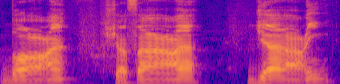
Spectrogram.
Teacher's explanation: mad yang dibaca itu tidak sempurna kemudian langsung pindah ke huruf ain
